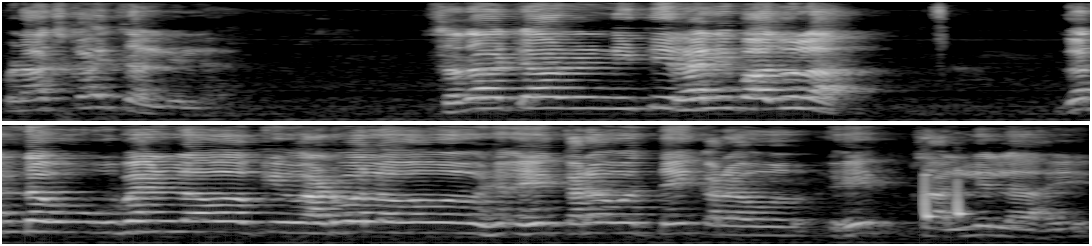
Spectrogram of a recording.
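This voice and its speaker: A man with a high-pitched voice. His pitch moves up and down in an ordinary way. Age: 90s. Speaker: elderly advocate and veteran of the independence movement. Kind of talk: interview answer.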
